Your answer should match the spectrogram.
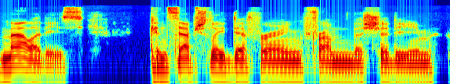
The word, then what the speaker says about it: Shedim: D-A-E-M-O-N? – It's Shadim. Oh, no. Shadim. S-H-E-D-I-M.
